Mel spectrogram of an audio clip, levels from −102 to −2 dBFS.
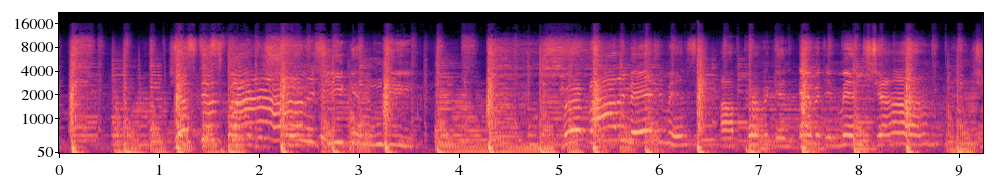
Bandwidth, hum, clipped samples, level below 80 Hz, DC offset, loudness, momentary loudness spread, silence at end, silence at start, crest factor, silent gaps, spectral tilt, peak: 15.5 kHz; none; under 0.1%; -30 dBFS; under 0.1%; -21 LUFS; 8 LU; 0 s; 0 s; 20 dB; none; -3.5 dB/octave; -2 dBFS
